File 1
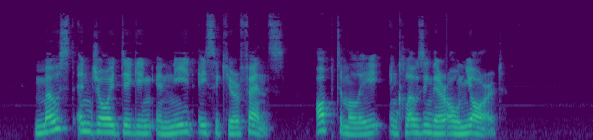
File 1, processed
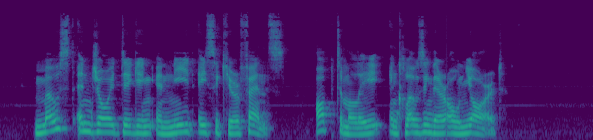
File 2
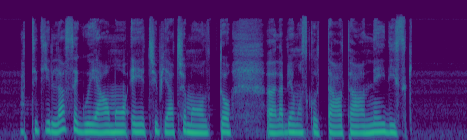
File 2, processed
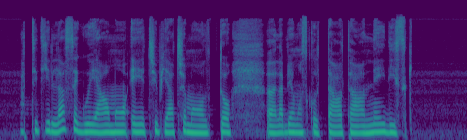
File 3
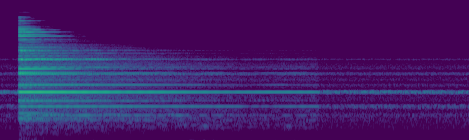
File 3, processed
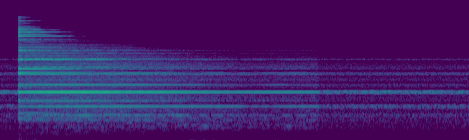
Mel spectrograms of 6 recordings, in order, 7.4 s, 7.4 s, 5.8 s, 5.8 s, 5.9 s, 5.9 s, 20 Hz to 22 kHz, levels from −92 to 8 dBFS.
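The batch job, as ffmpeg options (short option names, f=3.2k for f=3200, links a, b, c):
-af "acompressor=threshold=-31dB:ratio=12,volume=1.5dB"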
